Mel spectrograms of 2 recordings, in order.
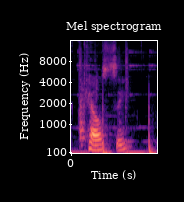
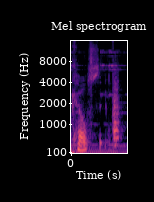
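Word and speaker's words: Kelce: homage to uh Taylor Swift and Travis Kel Kelsey well they call him Kelsey now I heard somewhere that his the actual pronun pronunciation of his last name is kelse it's not Kelsey people just added the e but anyway kelse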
